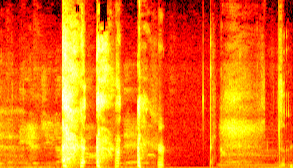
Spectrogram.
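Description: An adult woman coughs about six times in a quick burst after something goes down the wrong way.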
